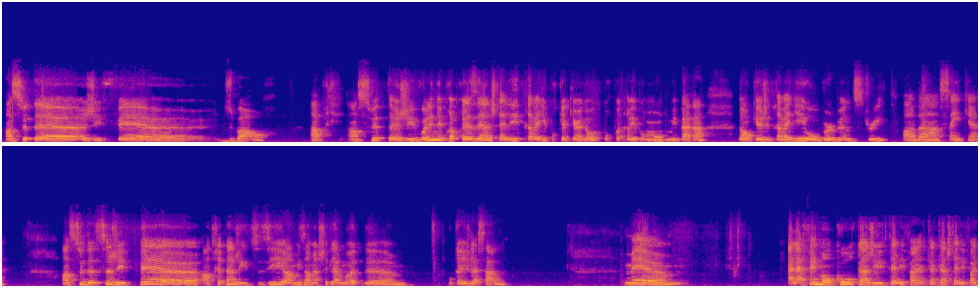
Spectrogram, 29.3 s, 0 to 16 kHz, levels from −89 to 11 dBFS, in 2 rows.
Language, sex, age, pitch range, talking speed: French, female, 40-59, 165-220 Hz, 150 wpm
